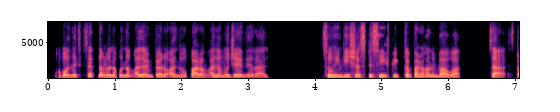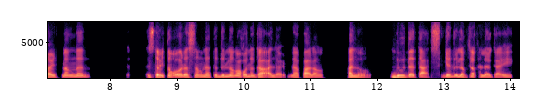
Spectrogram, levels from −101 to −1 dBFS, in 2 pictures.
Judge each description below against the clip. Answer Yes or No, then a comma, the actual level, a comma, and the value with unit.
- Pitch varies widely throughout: No, average, 3.5 semitones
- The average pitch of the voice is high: No, low, 135 Hz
